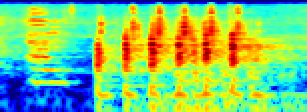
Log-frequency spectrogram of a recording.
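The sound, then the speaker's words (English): Knuckles rap on an office door in a corridor in a quick, even series of sharp knocks, loud and clear, after a brief voice at the start. “I'm going to knock on the door and just see if there's anyone here today.”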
